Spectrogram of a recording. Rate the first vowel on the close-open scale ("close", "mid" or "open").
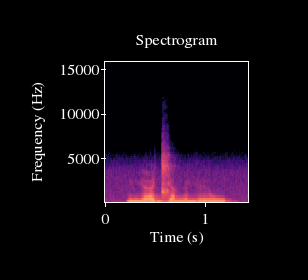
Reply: open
